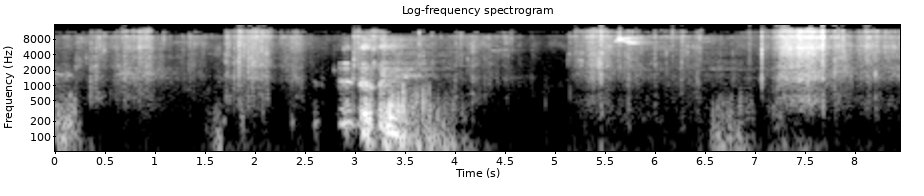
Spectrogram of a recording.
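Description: Rustling of leaves and brambles and footsteps through undergrowth, in short bursts, with a louder low-pitched sound about three seconds in.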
